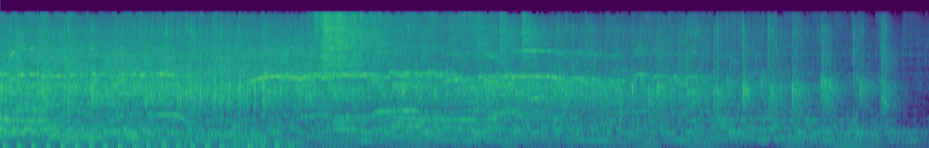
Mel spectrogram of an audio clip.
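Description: Live band playing a sustained keyboard chord pad, with a steady low beat that drops out about four seconds in, under audience applause. The clapping thins out and stops near the end while the chords keep ringing.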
